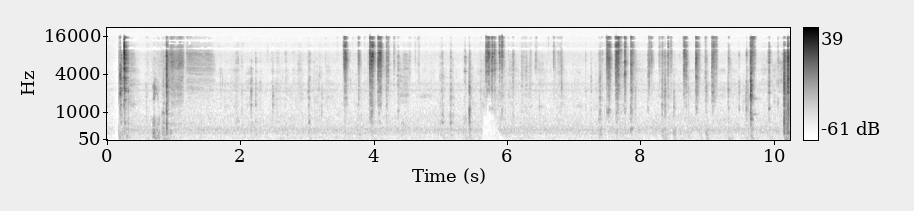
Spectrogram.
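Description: Light metal clicks and taps of a hand screwdriver, screws and a steel rack-ear bracket being fitted to the metal case of a Soundcraft Ui24R mixer. Two sharper knocks come within the first second, then scattered clicks, with a quick run of small clicks near the end.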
